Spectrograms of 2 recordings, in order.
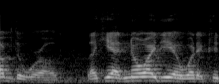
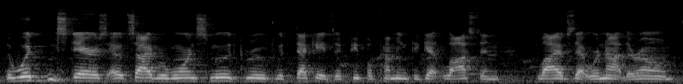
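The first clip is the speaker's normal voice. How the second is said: plain reading voice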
